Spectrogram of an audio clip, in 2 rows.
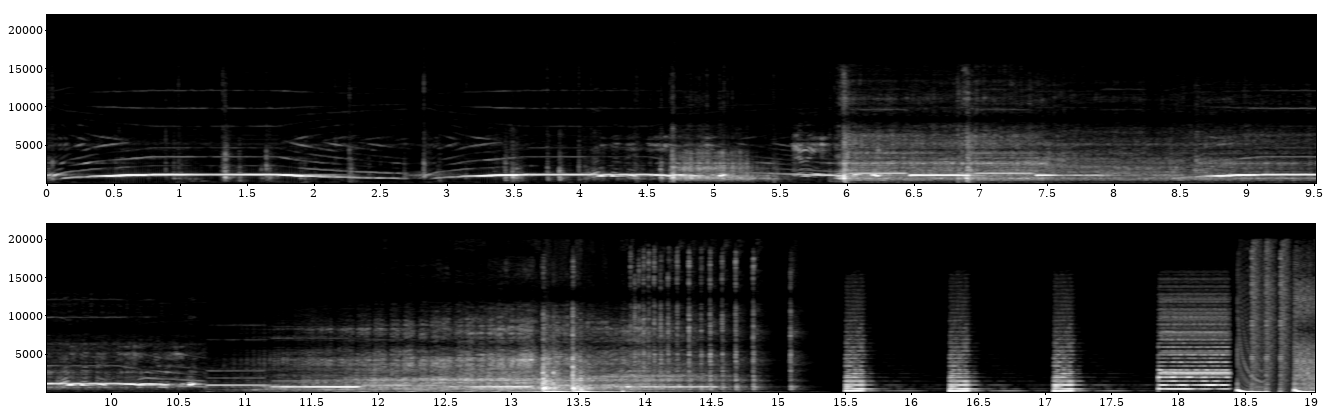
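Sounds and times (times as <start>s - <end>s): toy siren wail: 0.0s - 11.1s
toy two-tone siren: 0.0s - 11.8s
low broken electronic tone: 10.7s - 15.2s.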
